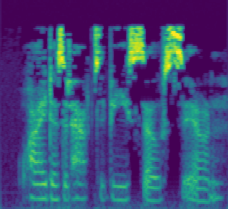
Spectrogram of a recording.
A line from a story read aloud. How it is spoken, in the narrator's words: he mumbled, more to himself than Hiyori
